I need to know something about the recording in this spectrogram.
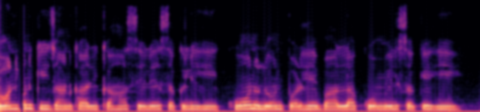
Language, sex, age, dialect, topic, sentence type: Magahi, female, 18-24, Central/Standard, banking, question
